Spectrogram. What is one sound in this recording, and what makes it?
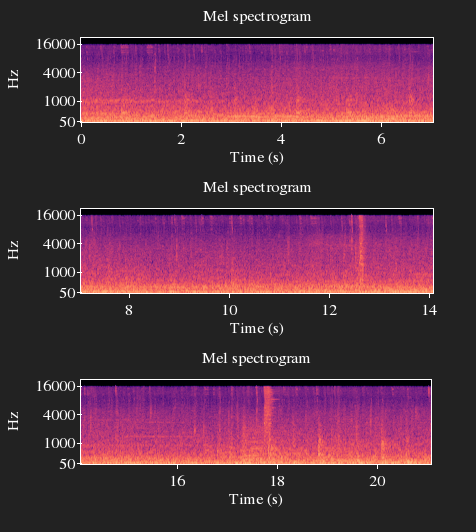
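A fire roars steadily.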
